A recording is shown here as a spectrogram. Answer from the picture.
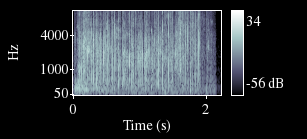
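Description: Car tyre rolling over a heap of cherry tomatoes and bursting them one after another: a dense run of crackling pops and splats that starts and stops abruptly.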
